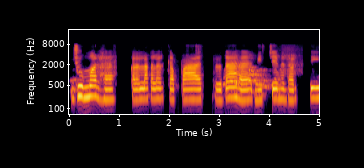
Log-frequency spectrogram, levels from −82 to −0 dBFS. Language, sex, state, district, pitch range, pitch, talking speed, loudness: Hindi, female, Bihar, Muzaffarpur, 185-210 Hz, 195 Hz, 130 wpm, -16 LUFS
